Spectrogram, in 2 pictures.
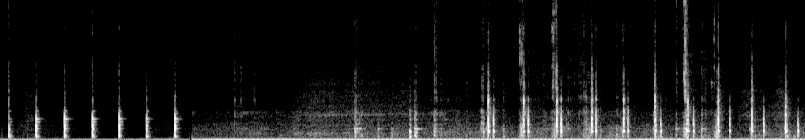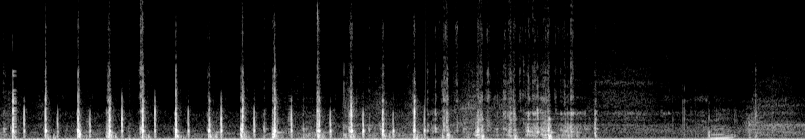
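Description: Wooden stick pounding on a flat stone, sharp knocks about five a second, crushing a whole mouse, bones included. After a cut, softer rapid pounding at about the same pace as the stick mashes chokecherries in a small cup, slowing near the end.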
